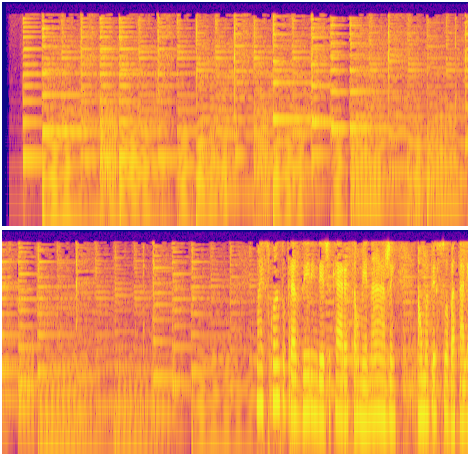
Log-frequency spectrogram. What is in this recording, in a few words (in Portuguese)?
EMPREGADA DOMESTICA F; fem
